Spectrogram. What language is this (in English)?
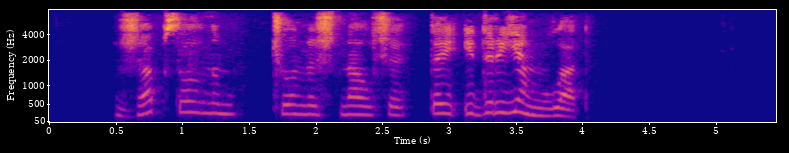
Mari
